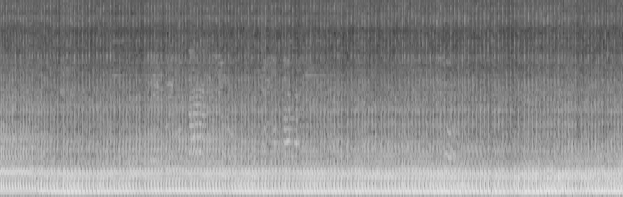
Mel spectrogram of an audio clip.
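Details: Suzuki Satria FU two-stroke after new cylinder block and piston set, exhaust refitted, first start: steady, fairly even idle with constant low buzz and no obvious knocking.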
